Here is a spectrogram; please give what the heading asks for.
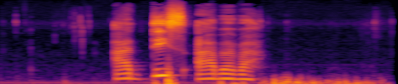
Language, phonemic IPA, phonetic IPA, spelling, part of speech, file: Amharic, /ʔa.dis ʔa.bə.ba/, [(ʔ)äˌd̪ːis ˈ(ʔ)äβəβä], አዲስ አበባ, proper noun, Addis Abeba.ogg
- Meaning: Addis Ababa (the capital city of Ethiopia)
